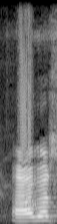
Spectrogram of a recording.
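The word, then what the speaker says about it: hour: पहला ही सही है आवर्त से पूर्व एन का प्रयोग होता है क्योंकि आवर्त एक सिंगुलर नाउन है तथा इसका उच्चारण वल साउंड से होता है तो ऑप्शन नंबर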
